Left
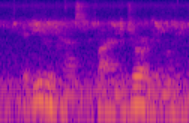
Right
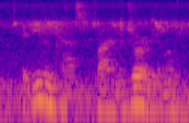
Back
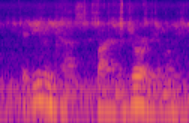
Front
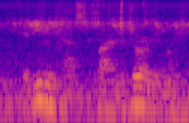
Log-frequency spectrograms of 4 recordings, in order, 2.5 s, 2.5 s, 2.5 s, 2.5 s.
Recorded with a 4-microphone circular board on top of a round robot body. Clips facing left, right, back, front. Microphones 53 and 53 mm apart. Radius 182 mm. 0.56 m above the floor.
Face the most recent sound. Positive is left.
turn(degrees=-145)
